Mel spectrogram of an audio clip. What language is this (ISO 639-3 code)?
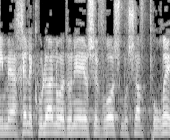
heb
